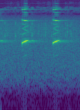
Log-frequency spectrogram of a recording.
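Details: A spring peeper in spring, one of the first animals to wake from winter sleep, gives two bright, piercing upslurred peeps about six-tenths of a second apart over a faint steady hiss.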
